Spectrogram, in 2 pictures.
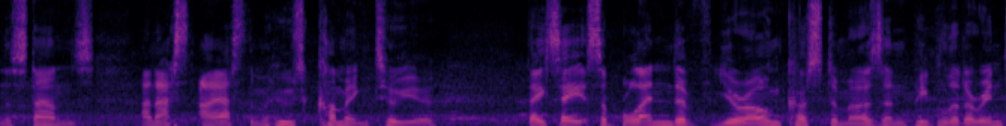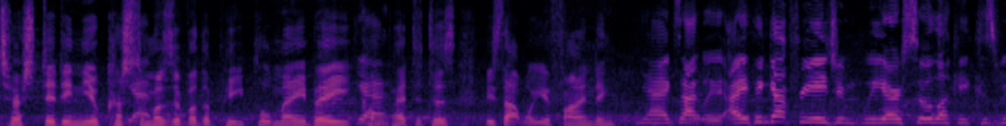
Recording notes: Event Special - Accountex 2023 Live Interviews.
